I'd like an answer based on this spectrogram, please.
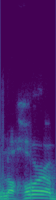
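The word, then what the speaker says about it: Nohora: Well, Nahora, but the H is silent.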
